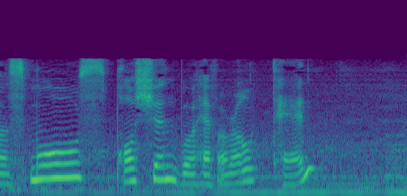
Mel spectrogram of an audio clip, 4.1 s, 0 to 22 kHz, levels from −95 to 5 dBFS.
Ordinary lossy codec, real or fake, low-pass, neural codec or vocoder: MP3, 48 kbps; fake; 7.2 kHz; autoencoder, 48 kHz, 128 numbers a frame, DAC-VAE, trained on Japanese speech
